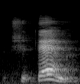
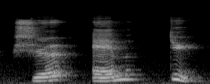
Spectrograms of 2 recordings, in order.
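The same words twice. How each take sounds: First: Said in the usual way. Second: Je aime tu said slowly as a stiff literal translation; word-for-word gloss. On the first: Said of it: "Évidemment". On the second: Shown as a demonstration. Teacher glossing the Chinese literally, slow and deliberate. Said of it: "Évidemment, je, je t'aime".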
